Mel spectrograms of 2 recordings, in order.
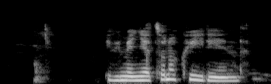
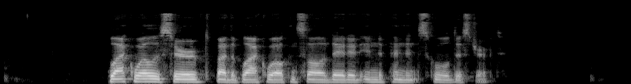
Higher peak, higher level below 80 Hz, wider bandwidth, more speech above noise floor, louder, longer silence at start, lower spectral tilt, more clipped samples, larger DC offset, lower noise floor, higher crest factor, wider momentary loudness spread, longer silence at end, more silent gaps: about the same, -4 dBFS vs -2 dBFS; about the same, -56 dBFS vs -54 dBFS; second, 7.4 kHz vs 11.5 kHz; about the same, 55 dB vs 57 dB; about the same, -17 LUFS vs -18 LUFS; second, 0.35 s vs 1.1 s; about the same, -6 dB/octave vs -6 dB/octave; neither; neither; about the same, -71 dBFS vs -74 dBFS; about the same, 14 dB vs 18 dB; about the same, 11 LU vs 10 LU; second, 0.3 s vs 1.45 s; neither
